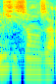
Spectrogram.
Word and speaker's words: Kijanja: Merci, Alors, à vous c'est Kijanja ou Kijanja, comme on doit prononcer? Kijanja.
